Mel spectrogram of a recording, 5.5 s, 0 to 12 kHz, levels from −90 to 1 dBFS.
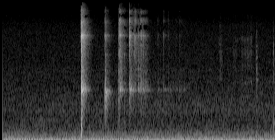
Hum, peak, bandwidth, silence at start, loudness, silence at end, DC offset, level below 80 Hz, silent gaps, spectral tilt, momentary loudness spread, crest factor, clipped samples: none; -4 dBFS; 11.5 kHz; 0 s; -28 LUFS; 0 s; 0.8%; -46 dBFS; none; -1 dB/octave; 28 LU; 32 dB; under 0.1%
